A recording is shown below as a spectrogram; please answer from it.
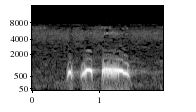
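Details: Spotted dove (Spilopelia chinensis) call: a soft, hollow cooing phrase of two short notes, then a longer, drawn-out coo that falls at the end, in a quiet setting.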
